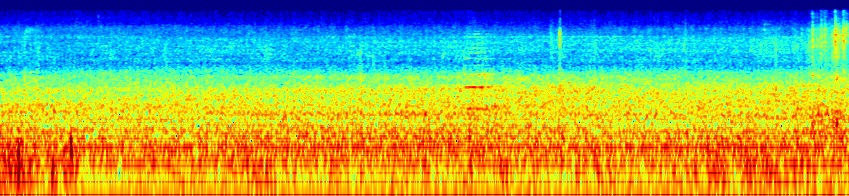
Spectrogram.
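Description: Steady road traffic noise, with a faint low hum running under it.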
